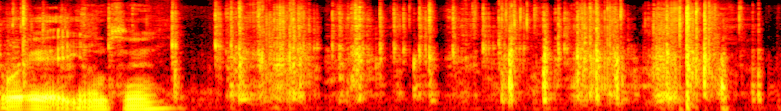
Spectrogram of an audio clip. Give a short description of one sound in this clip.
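A plastic container crinkles and rustles close by.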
